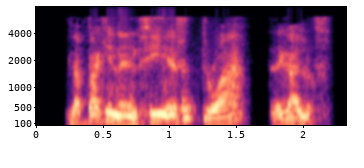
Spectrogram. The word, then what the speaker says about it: Trois: Se escribe Trois. Así, T-R-O-I-S. Que en francés, más o menos se pronuncia Trois. Que es tres en francés.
